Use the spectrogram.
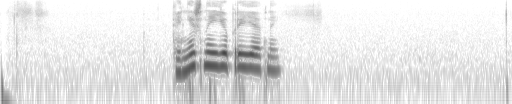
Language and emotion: Russian, positive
